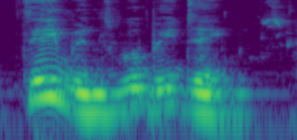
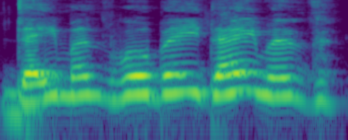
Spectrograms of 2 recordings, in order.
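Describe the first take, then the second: First: Said in the usual way. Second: High, slow sung demons; sung demons line. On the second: Retold or imitated. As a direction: sing it like a gospel hook. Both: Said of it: "She said".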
